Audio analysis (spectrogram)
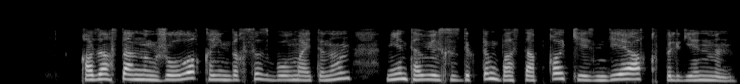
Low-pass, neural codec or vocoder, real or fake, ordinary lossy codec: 5.4 kHz; codec, 16 kHz, 16 kbps, FreqCodec, smaller model; fake; none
